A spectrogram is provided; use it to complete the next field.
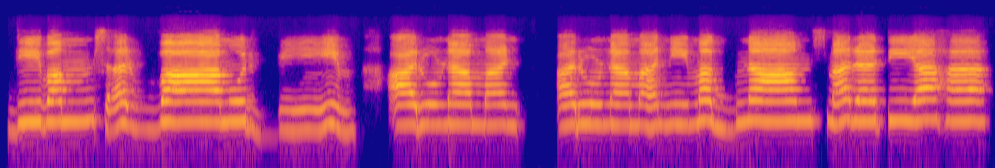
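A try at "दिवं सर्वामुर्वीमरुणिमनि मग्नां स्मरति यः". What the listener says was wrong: Aruni mani, it is not aruna, it is aruni mani. Aruni mani magnam smarati yaha.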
